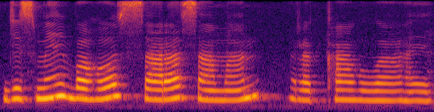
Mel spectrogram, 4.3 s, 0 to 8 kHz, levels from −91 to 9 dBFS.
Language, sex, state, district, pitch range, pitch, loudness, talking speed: Hindi, female, Uttar Pradesh, Lucknow, 220-260 Hz, 235 Hz, -14 LUFS, 95 wpm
